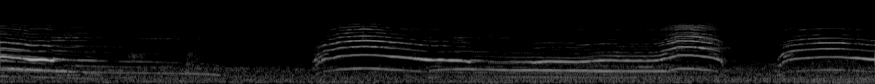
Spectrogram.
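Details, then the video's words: Fighting, angry cats trade long, wavering yowls: a low droning moan underlies a series of louder, higher caterwauls that rise, hold and fall, ending with a brief rising howl. "Angry cat's sound effects / cat fighting video"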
